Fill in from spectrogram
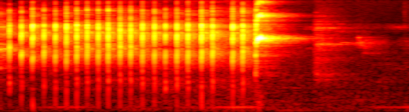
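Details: Lovebird calling out to a rival with a long chattering call, fast rhythmic high chips for about two seconds that end in one sharp squeak, then silence.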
